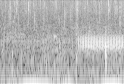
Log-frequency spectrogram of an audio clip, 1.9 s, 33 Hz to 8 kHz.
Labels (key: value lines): label: biophony, croak
recorder: SoundTrap 500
